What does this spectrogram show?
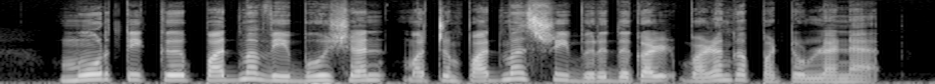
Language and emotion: Tamil, neutral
